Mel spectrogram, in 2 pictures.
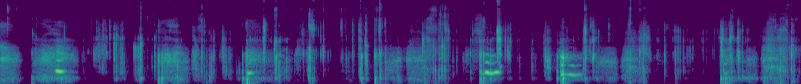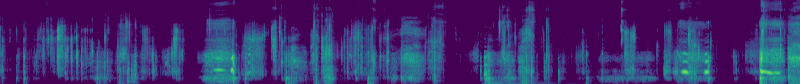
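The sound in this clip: Wet kissing and tongue smacking repeat in many irregular bursts, moist squishy clicks and sucking noises with soft breathy vocal sounds between them.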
